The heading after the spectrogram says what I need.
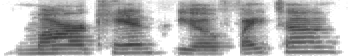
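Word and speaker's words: Marchantiophyta: they look like they are in the phylum marcan theophyta that's how you pronounce that and liverworts they like i said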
